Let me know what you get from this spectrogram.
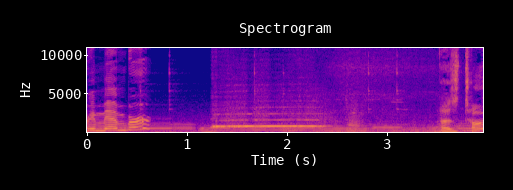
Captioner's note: toot!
